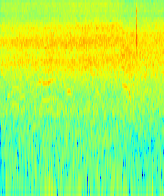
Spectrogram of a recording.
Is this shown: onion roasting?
no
